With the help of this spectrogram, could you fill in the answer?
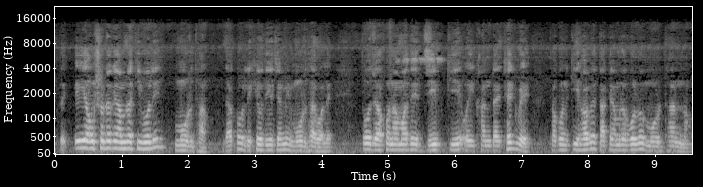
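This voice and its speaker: This lesson to school students comes from a man with a warm, mid-range voice, recorded in low quality with faint background noise. Working in a room with a board, he patiently repeats words and answers his own questions.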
